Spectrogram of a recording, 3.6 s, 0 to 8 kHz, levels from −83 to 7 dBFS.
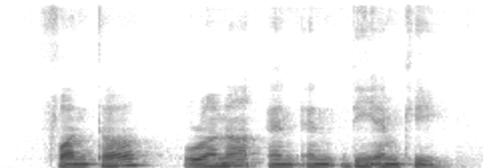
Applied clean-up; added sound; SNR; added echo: neural mask model Resemble Enhance denoiser.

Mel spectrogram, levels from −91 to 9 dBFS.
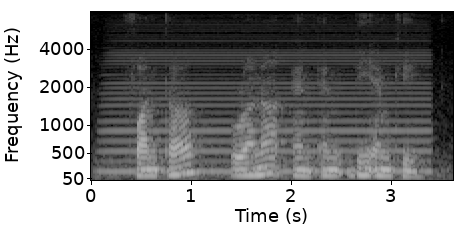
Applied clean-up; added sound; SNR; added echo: none; Organ; 10 dB; none.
